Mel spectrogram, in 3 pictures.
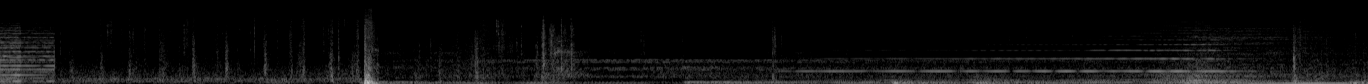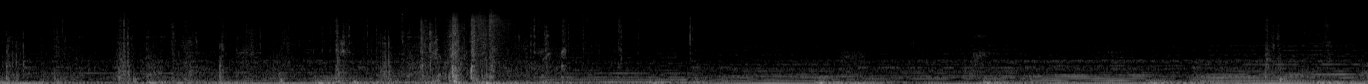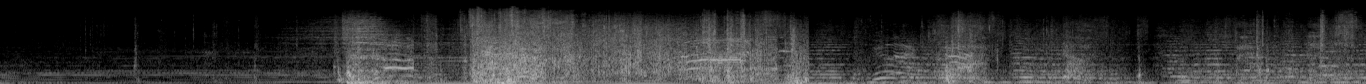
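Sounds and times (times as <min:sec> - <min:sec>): dramatic score music: 0:00.0 - 0:00.6, 0:03.7 - 0:41.0
running footsteps in snow: 0:00.0 - 0:05.8.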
